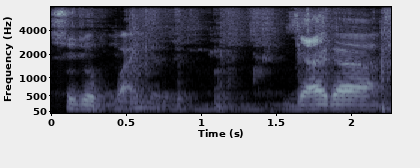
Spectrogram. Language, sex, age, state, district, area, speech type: Bengali, male, 60+, West Bengal, Uttar Dinajpur, urban, spontaneous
